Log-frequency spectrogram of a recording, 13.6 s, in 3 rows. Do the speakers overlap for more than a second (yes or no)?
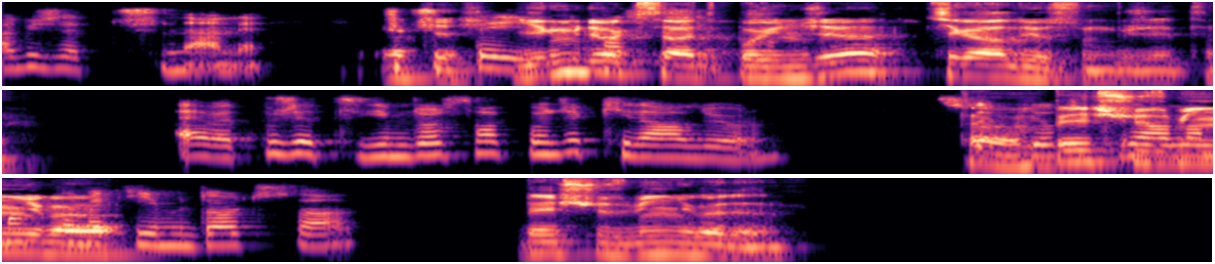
yes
